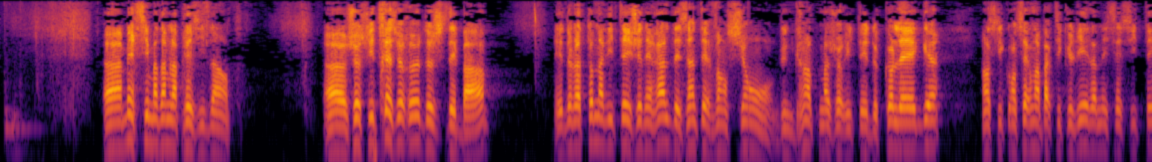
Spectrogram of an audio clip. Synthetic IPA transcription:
mɛʁsimad̪amlapχezid̪ɑ̃t̪ | ʒəsɥit̪χɛzøʁød̪əsəd̪eba | ed̪əlat̪ɔnalit̪eʒeneʁald̪ezɛ̃t̪ɛʁvɑ̃sjɔ̃d̪ynɡʁɑ̃d̪maʒɔʁit̪ed̪əkɔlɛɡ | ɑ̃sə̥kʲikɔ̃sɛʁnɑ̃paʁt̪ikʲyljelanesesit̪e

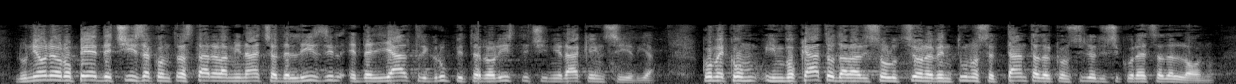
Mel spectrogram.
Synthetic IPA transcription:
lunjoːneewɾopɛːɛd̪et͡ʃiːzakont̪ɾast̪aːɾelaminat͡ʃːad̪elːiziled̪ːeʎːialt̪ɾiɡɾupːit̪erːoɾist̪it͡ʃiːniɾakːeinsiːɾja̰ | komeɛkoiɱvokaːt̪od̪alaɾisolut̪sːjoːnevent̪uːnoset̪ːant̪ad̪elkonsiʎːod̪isikuɾet̪sːad̪elːɔ̰ːnu

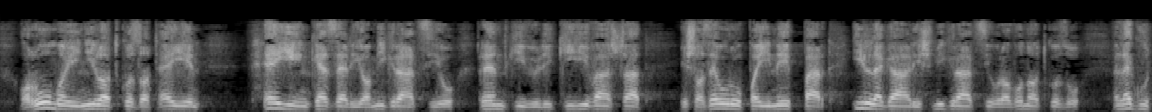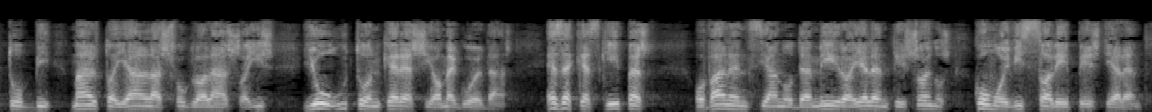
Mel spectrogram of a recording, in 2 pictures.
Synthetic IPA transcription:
ɒ̰ɾoːmɒiɲilɒt̪ko̞zɒt̪hɛjeːn | hɛjeːŋkɛzɛliɒmiɡraːt̪sijoːrɛnt̪kiːvylikiɦiːvaːʃaːt̪ | eːʃɒzɛuɾoːpɒjineːpːaːrt̪ilːɛɡaːliʃmiɡraːt̪sijoːɾɒvo̞nɒt̪ko̞zoː | lɛɡut̪oːbːi | maːlt̪ɒjiaːlːaːʃfo̞ɡlɒlaːʃɒiʃjoːuːt̪o̞ŋkɛɾɛʃiɒmɛɡo̞ld̪a̰ːʃt̪̚ | ɛzɛkhɛskeːpɛʃt̪ | ɒvalɛnt̪siaːno̞d̪ɛmeːɾɒjɛlɛnt̪eːʃɒjno̞ʃko̞mo̞jvisːɒleːpeːʃt̪jɛlɛ̰nt̪

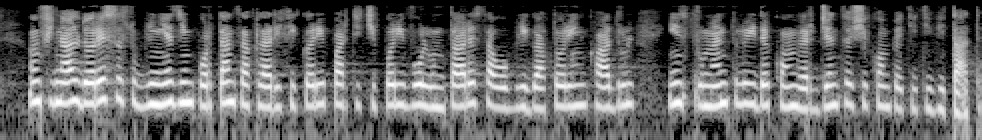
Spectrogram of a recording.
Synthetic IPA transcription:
ɨnfinald̪o̞ɾe̞sksəsublinie̞zimpo̞rt̪ant̪saklaɾifikəɾijpart̪it͡ʃipəɾivo̞lunt̪aɾe̞sawobliɡat̪o̞ɾijɨŋkad̪ɾul | inst̪ɾume̞nt̪ulujd̪e̞ko̞nve̞rd͡ʒe̞nt̪səʃiko̞mpe̞t̪it̪ivit̪a̰t̪e̞̥

